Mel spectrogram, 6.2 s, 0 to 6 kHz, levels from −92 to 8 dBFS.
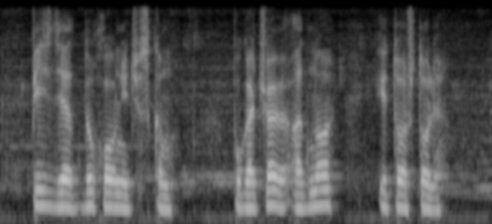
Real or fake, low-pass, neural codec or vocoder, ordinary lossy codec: real; 5.4 kHz; none; AAC, 48 kbps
